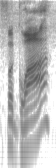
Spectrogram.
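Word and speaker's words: foie gras: Uh the text line says that it's pronounced fagua and it's French.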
